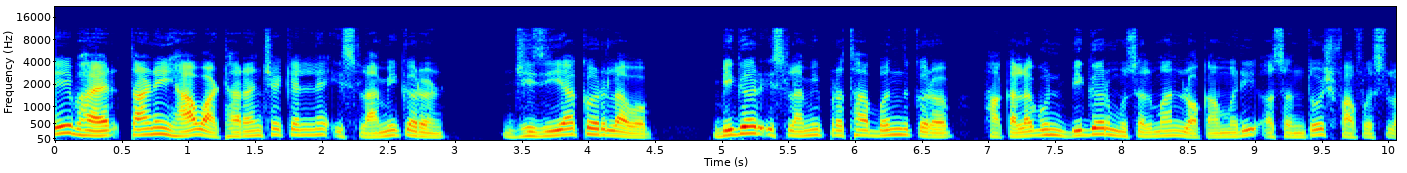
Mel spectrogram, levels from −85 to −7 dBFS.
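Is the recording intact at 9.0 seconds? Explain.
No. At 9.0 seconds, as across the whole clip, the speech carries plainly audible damage that is likely Bluetooth LC3 compression. This transform codec works in short blocks, here consistent with 10 ms frames, and at a modest rate, around 48 kbps, it drops fine upper detail and fills gaps with shaped noise. The result is a grainy, breathy edge on the speech, and nothing remains above about 11.5 kHz.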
